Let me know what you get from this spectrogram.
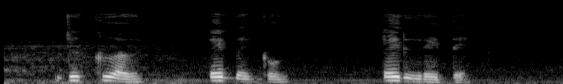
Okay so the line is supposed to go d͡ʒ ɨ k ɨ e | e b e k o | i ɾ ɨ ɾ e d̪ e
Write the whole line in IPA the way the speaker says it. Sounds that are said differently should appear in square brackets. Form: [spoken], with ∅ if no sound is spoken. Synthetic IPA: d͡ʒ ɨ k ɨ [a] | e b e [ɡ] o | [e] ɾ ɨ ɾ e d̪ e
